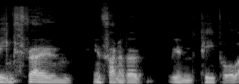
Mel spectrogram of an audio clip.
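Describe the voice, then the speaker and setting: A man talks in a very deep, low, somewhat breathy voice. The sound is dry and close with no echo, and the recording is very clean with a silent background. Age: 40s. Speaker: podcast host. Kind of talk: interview conversation. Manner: enthusiastic.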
